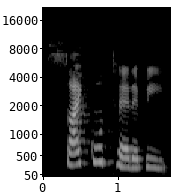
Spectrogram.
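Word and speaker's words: psychotherapy: silent in the word साइकोथेरेपी तो साइको में आपका पी साइलेंट हो जाता है यानी कि सी ऑप्शन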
